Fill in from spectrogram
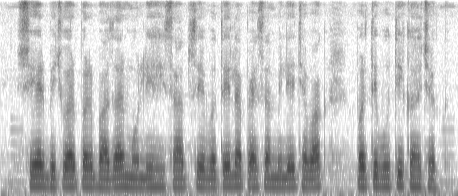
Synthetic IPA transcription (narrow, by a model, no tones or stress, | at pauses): ʃeːəɾbɪt͡ʃʋəːɾpəɾbaːzaːɾmoːlijəɦɪsaːbseʋɐt̪eːlapɛːsamɪled͡ʒɐʋaːk | pɾət̪ɪbʱut̪ikɐɦt͡ʃʰək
